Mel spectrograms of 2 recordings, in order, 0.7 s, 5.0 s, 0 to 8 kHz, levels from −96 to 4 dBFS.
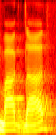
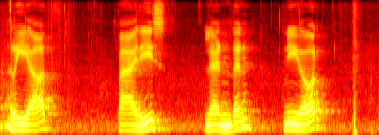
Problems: background sounds at intervals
